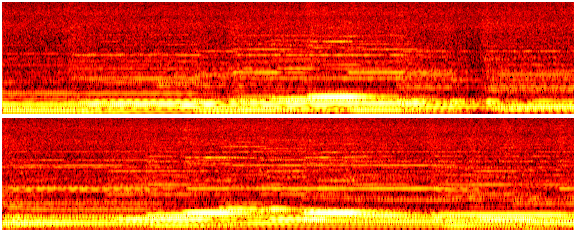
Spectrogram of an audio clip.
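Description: Organ music: slow held chords that change every second or two over a sustained low bass note.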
